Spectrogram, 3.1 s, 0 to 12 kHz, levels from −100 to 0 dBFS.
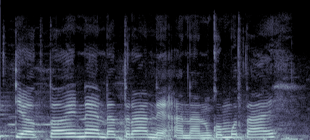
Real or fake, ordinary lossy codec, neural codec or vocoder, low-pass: real; none; none; 10.8 kHz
